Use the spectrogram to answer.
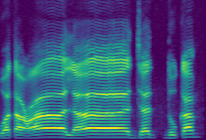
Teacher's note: عین کو کھینچ کے پڑھیں گے کیونکہ یہاں پر الف مدہ ہو رہا ہے، اور لام کو بھی کھینچ کے پڑھیں گے کیونکہ یہاں پر کھڑی حرکت ہے، کھڑا زبر ہے۔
